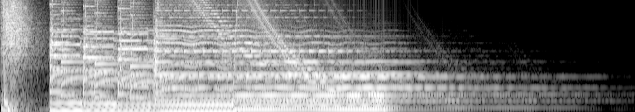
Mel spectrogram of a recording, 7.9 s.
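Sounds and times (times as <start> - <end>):
game over jingle: 0.6 - 6.9.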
